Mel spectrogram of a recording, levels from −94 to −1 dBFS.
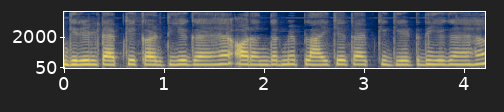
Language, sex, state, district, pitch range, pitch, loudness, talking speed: Hindi, male, Odisha, Nuapada, 210-225 Hz, 215 Hz, -16 LUFS, 255 wpm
